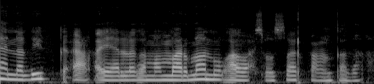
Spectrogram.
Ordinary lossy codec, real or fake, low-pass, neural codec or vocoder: none; fake; none; codec, 44.1 kHz, 3.4 kbps, Pupu-Codec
